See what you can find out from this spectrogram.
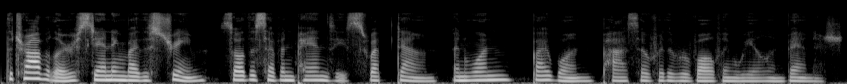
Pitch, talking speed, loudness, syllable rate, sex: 180 Hz, 165 wpm, -19 LUFS, 4.3 syllables/s, female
